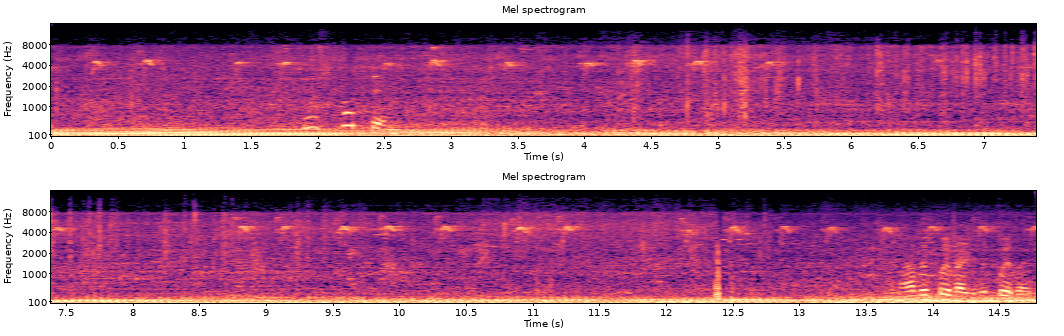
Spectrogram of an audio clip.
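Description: Water sloshes as a plastic bag is dipped into a pond.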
